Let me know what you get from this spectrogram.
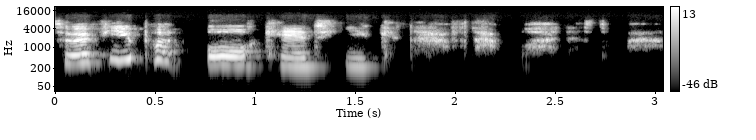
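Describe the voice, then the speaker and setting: With a bright, sharp tone, a woman's voice moves through very wide pitch swings. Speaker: quiz host. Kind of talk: online quiz presentation. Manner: whispering at one point.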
